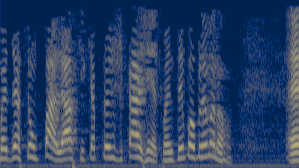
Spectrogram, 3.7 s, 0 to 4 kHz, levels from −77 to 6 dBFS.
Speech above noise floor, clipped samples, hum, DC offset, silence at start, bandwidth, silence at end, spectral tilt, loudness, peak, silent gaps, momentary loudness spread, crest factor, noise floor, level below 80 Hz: 24 dB; under 0.1%; none; under 0.1%; 0 s; 4 kHz; 0 s; -8.5 dB/octave; -26 LUFS; -4 dBFS; none; 7 LU; 20 dB; -50 dBFS; -50 dBFS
